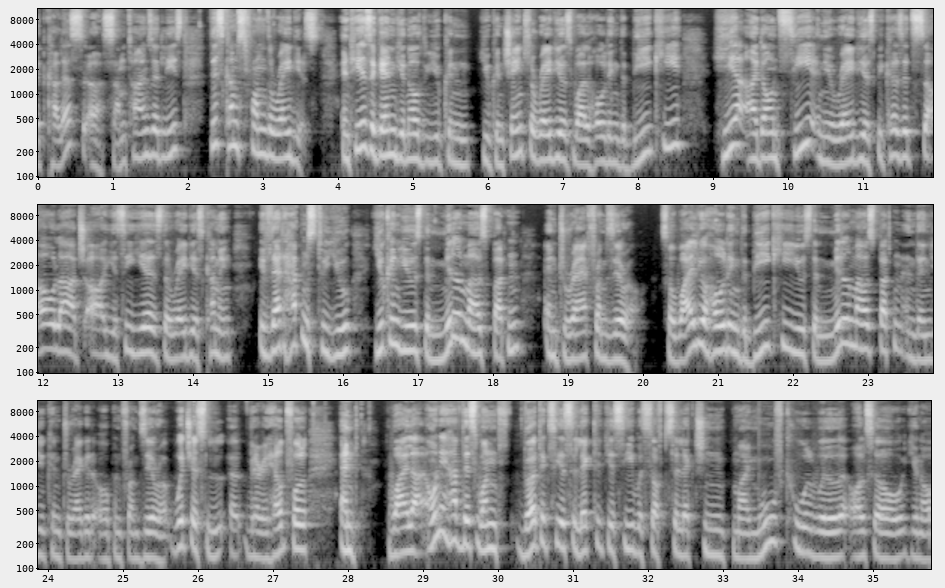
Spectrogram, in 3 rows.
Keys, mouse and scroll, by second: 6.7 b, 16.5 b.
